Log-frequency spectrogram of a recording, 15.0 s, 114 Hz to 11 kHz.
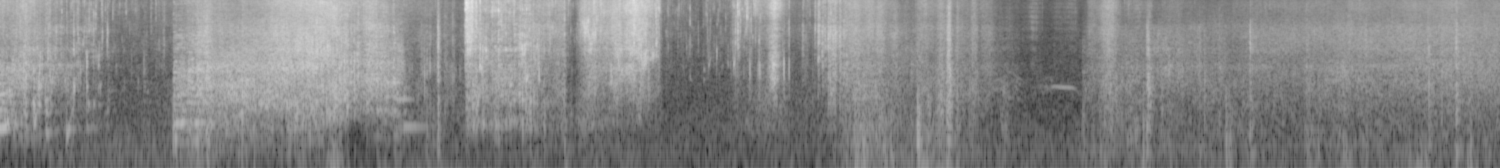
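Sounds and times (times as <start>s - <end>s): ice chunks sloshing in water: 0.0s - 8.6s.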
